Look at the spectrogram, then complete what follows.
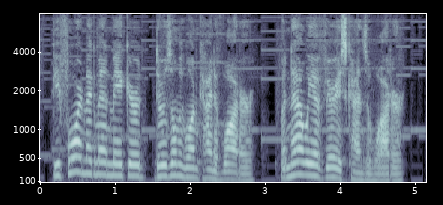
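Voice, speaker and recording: The speech moves at a very fast pace, with music in the background. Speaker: video game commentator. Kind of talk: game commentary voice-over.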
